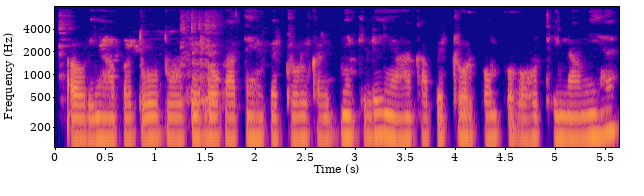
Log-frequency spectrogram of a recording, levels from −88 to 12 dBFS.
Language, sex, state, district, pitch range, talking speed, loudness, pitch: Hindi, male, Bihar, Begusarai, 135-140 Hz, 225 wpm, -20 LUFS, 140 Hz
